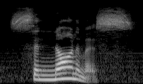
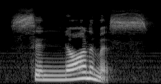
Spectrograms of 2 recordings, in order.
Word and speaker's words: synonymous: which means the same as so synonymous let's pronounce this word two times together stress goes right there synonymous synonymous okay we were talking about how Christmas and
